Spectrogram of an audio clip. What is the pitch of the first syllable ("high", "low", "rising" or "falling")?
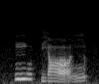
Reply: falling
